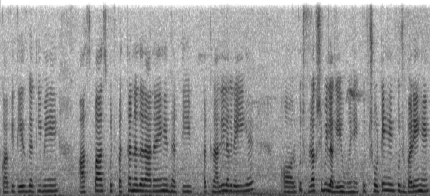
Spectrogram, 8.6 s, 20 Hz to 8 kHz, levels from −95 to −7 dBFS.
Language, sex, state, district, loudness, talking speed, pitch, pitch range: Hindi, female, Jharkhand, Jamtara, -19 LUFS, 200 wpm, 230 Hz, 210-240 Hz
